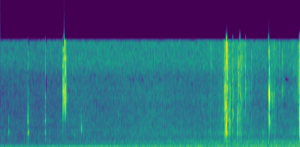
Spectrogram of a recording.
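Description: A steady low hum with a low rumble under it, and a few small clicks, the two sharpest about three seconds in.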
